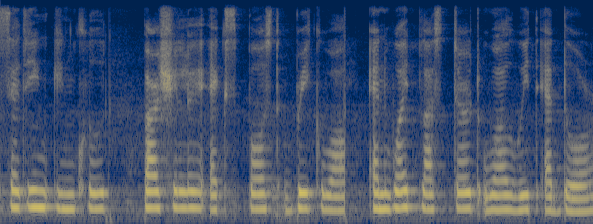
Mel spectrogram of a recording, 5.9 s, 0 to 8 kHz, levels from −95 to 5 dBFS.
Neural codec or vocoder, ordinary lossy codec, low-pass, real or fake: none; none; 7.2 kHz; real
